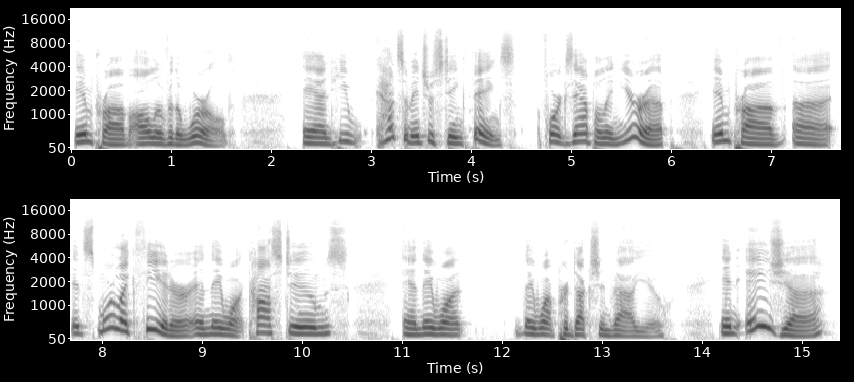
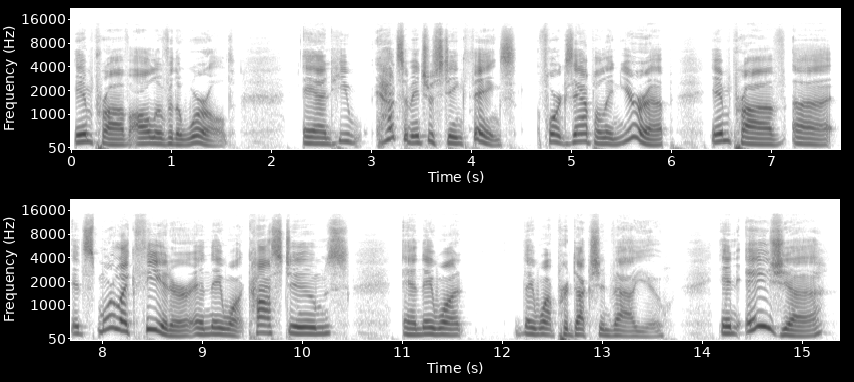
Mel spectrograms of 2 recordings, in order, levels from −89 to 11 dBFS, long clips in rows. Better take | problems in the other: second | muffled; very; fading above 1 kHz

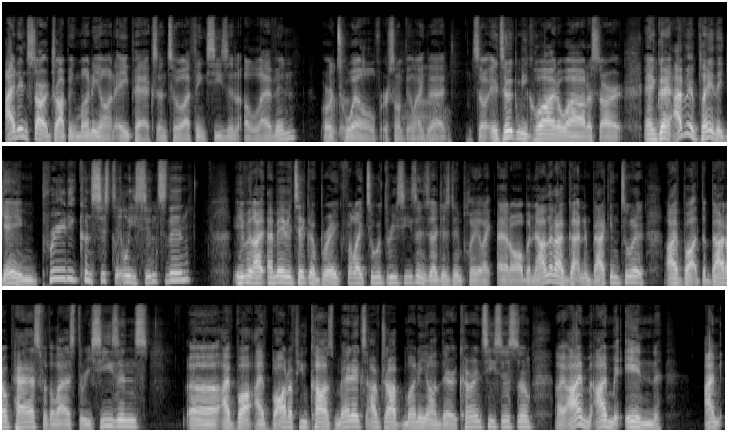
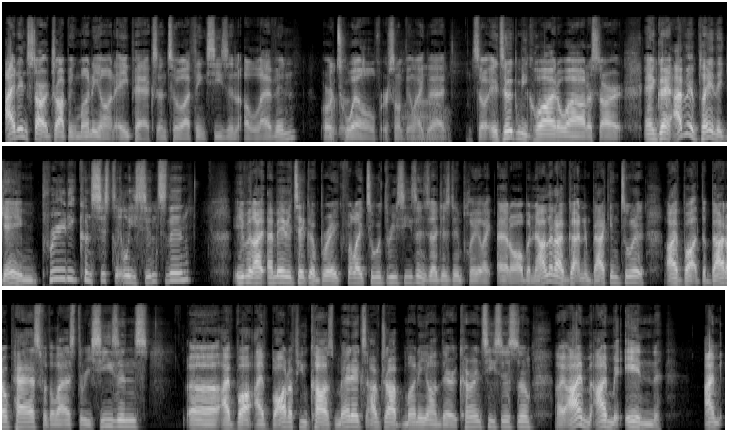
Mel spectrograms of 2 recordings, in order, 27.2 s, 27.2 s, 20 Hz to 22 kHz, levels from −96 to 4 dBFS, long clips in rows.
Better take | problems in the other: first | thin; somewhat; fading below 650 Hz

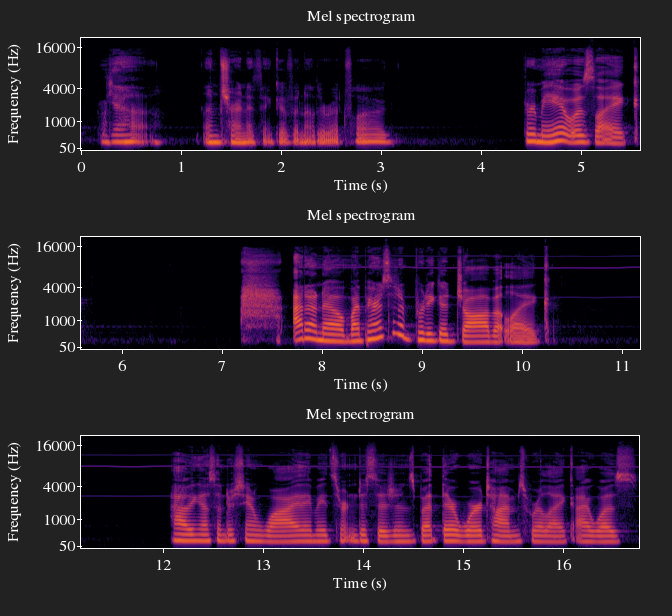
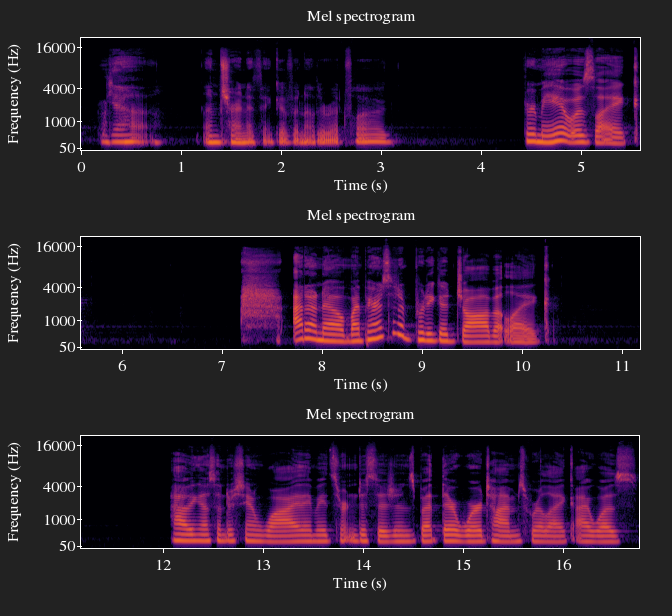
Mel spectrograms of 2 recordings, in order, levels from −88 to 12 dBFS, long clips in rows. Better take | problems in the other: second | high-pitched whine; faint; from 8 s on; 8 kHz, 30 dB below the speech

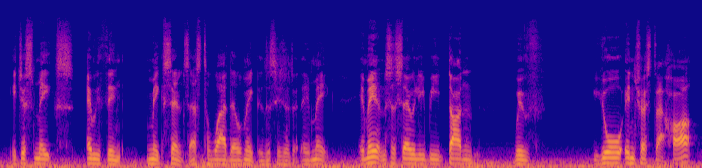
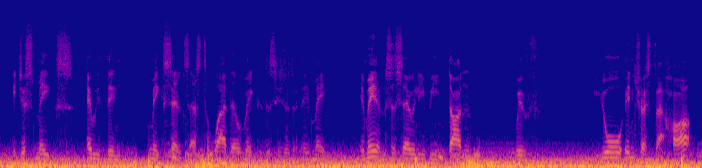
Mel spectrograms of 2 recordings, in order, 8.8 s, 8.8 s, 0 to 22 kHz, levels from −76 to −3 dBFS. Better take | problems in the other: first | low rumble; loud; throughout; 2 dB below the speech; faint in the first

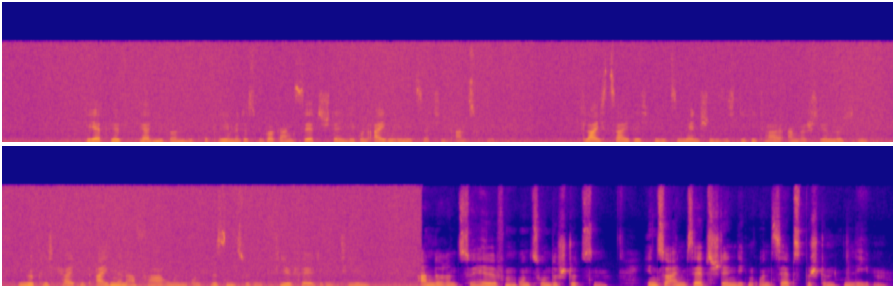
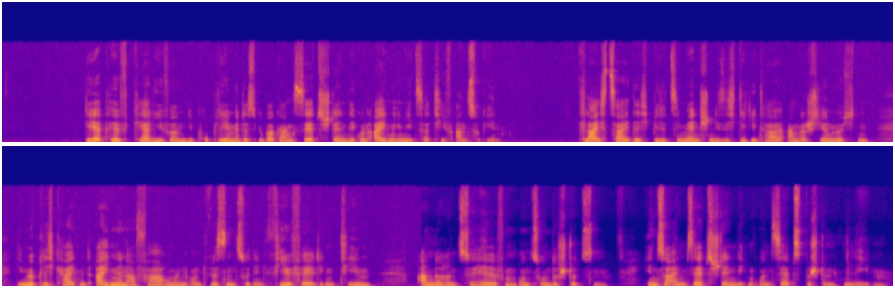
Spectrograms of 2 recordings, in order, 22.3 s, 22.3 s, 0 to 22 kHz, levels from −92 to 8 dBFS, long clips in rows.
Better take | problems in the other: second | hiss; loud; until 16 s; 3 dB below the speech; faint in the second

